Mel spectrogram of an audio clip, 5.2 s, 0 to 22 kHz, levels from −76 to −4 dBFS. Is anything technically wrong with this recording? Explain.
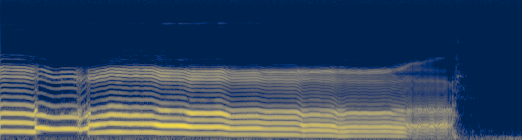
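No, the music signal shows no technical faults that a listener can detect.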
